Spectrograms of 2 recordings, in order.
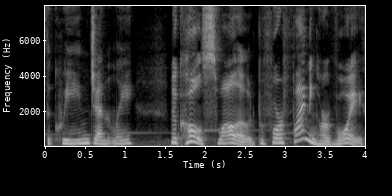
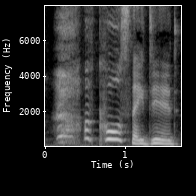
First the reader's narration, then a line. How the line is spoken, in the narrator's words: laughed the queen, although there was little happiness in it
